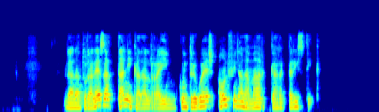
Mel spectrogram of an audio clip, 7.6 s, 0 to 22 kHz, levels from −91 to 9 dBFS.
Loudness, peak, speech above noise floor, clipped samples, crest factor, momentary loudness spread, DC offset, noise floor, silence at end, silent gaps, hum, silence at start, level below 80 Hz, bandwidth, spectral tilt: -27 LUFS; -10 dBFS; 52 dB; under 0.1%; 18 dB; 9 LU; under 0.1%; -78 dBFS; 1.2 s; none; none; 1.3 s; -60 dBFS; 7.8 kHz; -6.5 dB/octave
